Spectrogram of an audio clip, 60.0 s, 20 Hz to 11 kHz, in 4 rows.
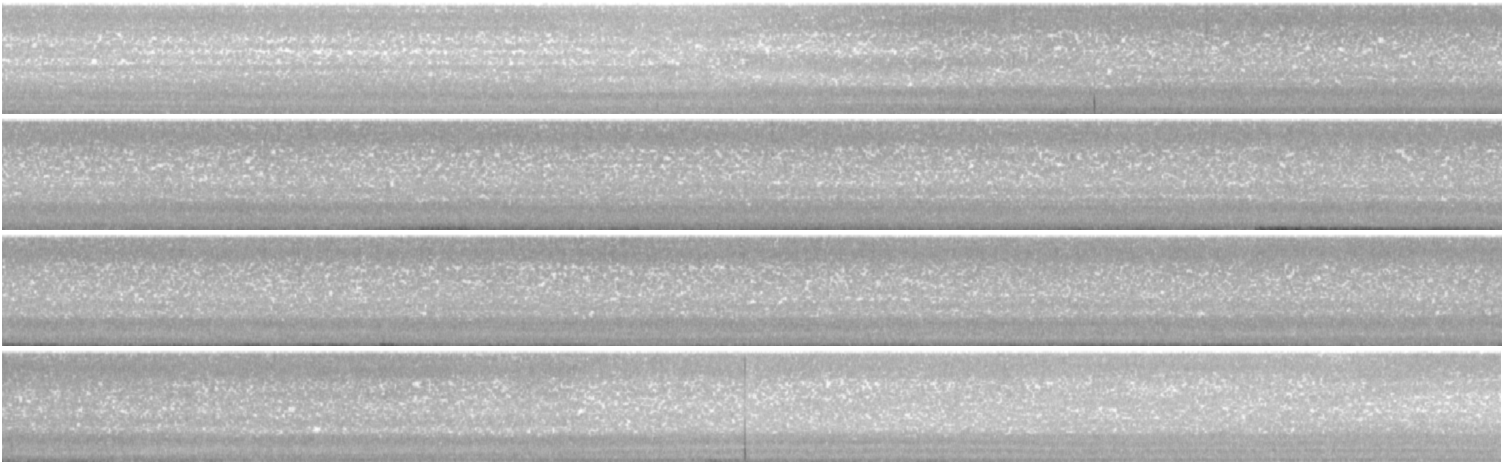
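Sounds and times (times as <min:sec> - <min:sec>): heavy rain pouring: 0:00.0 - 0:59.9.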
